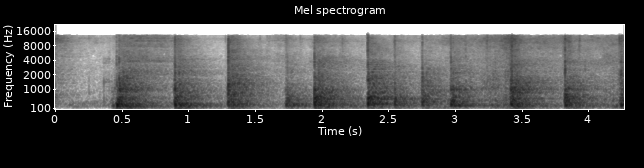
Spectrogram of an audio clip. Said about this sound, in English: Stop tapping it. This is annoying. This syncopation.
